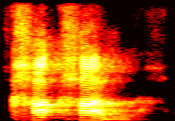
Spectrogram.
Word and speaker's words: Hull: There's like a big marathon website, and there was a marathon up in Hull. I'm trying to say it correctly. H-U-L-L. Hull. Hull, yes.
